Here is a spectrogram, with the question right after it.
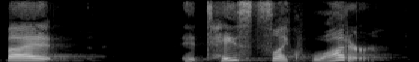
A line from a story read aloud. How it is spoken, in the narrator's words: said hesitantly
